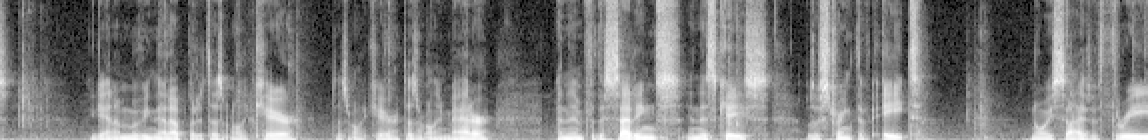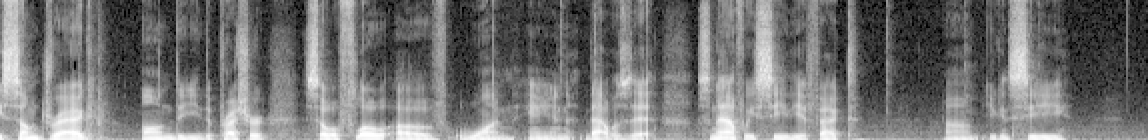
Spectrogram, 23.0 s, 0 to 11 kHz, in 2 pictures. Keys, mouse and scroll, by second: 0.8 g, 2.2-6.3 drag, 6.3 middle click, 6.5-8.4 drag, 9.4-11.2 drag, 11.9-13.7 drag, 17.7-19.3 middle drag, 19.3 alt+a, 19.7-21.1 middle drag.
